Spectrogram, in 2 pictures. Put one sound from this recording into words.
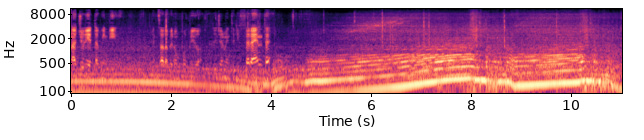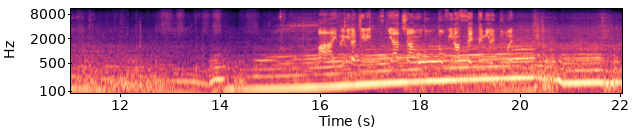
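A car engine revs up and down, heard from inside the car.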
